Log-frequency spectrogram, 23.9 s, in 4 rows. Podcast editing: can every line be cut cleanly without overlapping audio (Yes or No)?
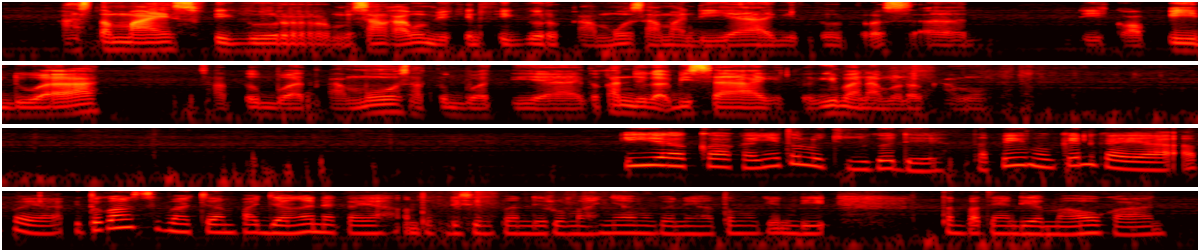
Yes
